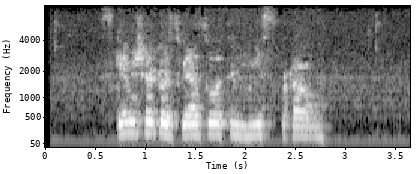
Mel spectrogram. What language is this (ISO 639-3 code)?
ukr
